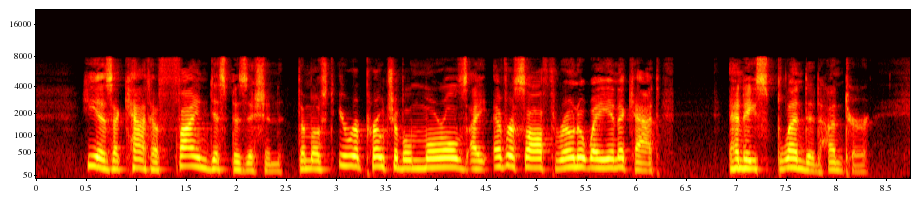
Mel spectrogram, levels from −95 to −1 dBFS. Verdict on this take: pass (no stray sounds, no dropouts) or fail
pass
